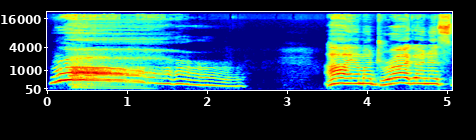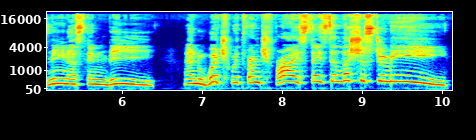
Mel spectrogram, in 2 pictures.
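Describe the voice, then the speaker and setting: A woman voicing a fierce, hungry male dragon who roars and shouts. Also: a little high, huge pitch swings, extremely slow, pauses often, voice pushed up, heavily acted. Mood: menacing. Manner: roaring, shouting.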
